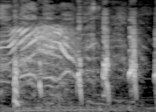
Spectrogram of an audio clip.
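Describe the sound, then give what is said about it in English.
A cat meows, starting with a drawn-out, wavering yowl and then letting out several short, sharp meows in quick succession. No one speaks. “I guess it's okay for the cats to get into these.”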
